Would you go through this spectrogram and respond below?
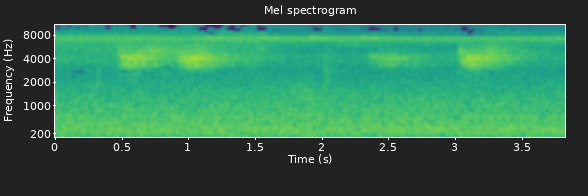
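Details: Cicada calling in Kerala wildlife habitat, a constant high shrill drone with soft hissing bursts swelling twice in pairs, over a steady background hiss.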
